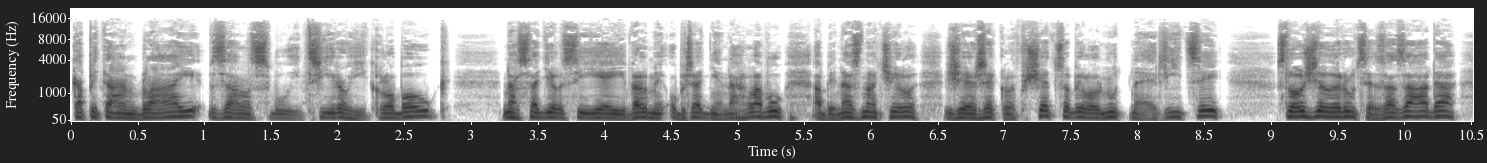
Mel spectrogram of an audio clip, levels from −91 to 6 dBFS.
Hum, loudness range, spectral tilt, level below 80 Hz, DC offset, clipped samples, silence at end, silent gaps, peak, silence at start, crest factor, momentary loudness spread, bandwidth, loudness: none; 1 LU; -5 dB/octave; -54 dBFS; under 0.1%; under 0.1%; 0 s; none; -4 dBFS; 0 s; 16 dB; 5 LU; 15 kHz; -20 LUFS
